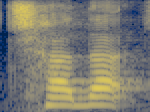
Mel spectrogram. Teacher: Baddha, the second dha is mahapranah. Chhada, cha is mahapranah.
